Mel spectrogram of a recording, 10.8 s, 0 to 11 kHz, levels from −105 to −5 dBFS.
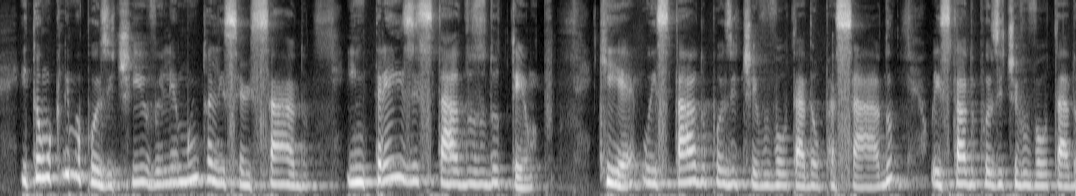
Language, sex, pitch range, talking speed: Portuguese, female, 200-245 Hz, 140 wpm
